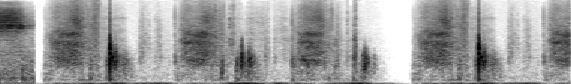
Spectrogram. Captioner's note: pages turning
